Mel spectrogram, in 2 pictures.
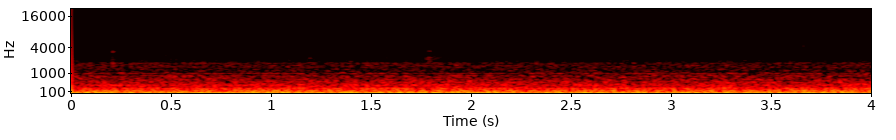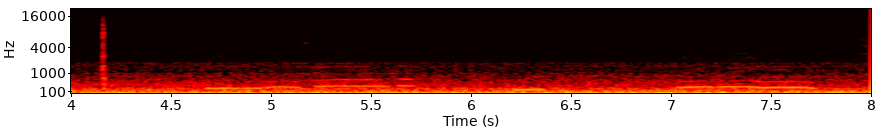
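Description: Steady low rumble of a car's engine and drivetrain heard inside the cabin while it creeps along in slow traffic, with a single faint click about four seconds in.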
